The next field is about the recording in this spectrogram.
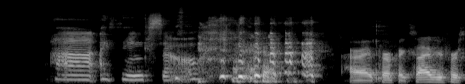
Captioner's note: laughs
